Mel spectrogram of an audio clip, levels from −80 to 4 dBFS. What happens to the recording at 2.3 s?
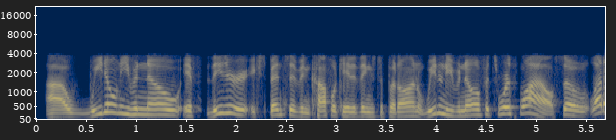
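At 2.3 s the speech is still passing through the Bluetooth CVSD headset codec, which affects the whole clip. The coder sends one bit per sample, only up or down, with an adapting step, which fits a 64 kbps stream. The sound is narrowband, roughly 200 Hz to 3.7 kHz, with granular hiss, scratchy sibilants and slope-overload distortion on loud high-frequency peaks. A spectrogram shows a hard ceiling near 3.8 kHz and a speckled noise floor.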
